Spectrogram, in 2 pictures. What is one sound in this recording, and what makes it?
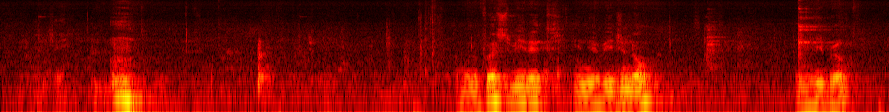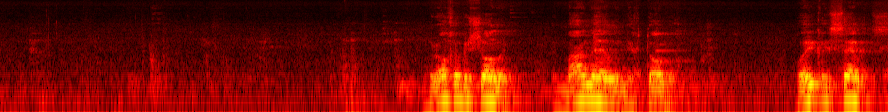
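An elderly man reads out slowly into a microphone, in short phrases with pauses.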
